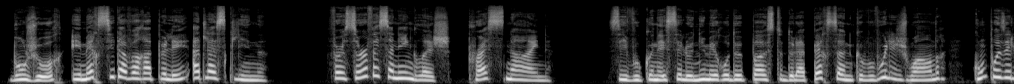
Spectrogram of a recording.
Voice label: Fransızca Kadın

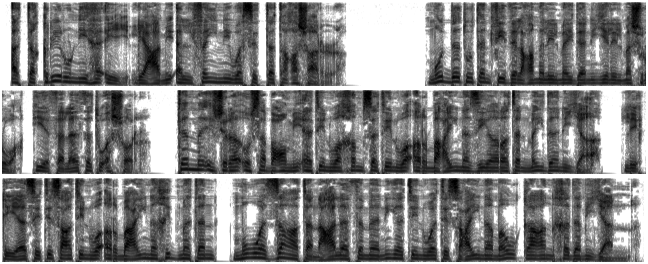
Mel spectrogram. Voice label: Arapça

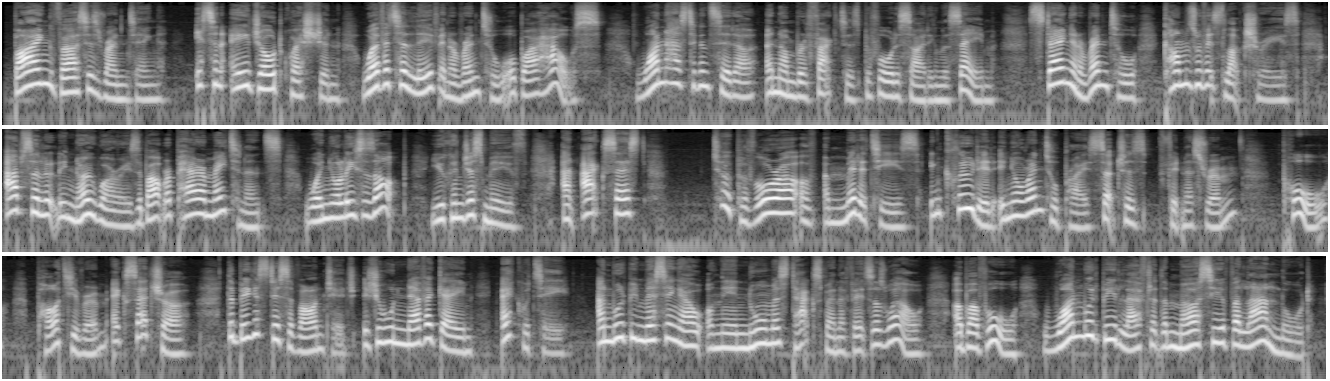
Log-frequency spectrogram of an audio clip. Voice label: İngilizce Kadın

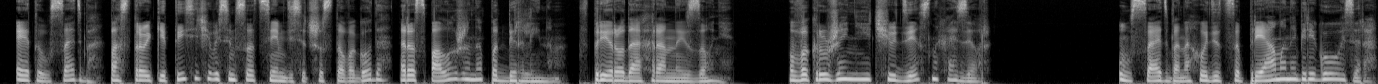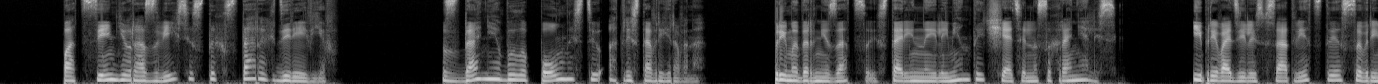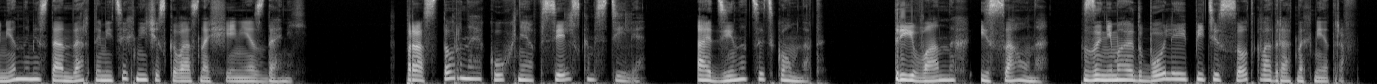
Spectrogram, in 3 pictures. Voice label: Rusça Kadın

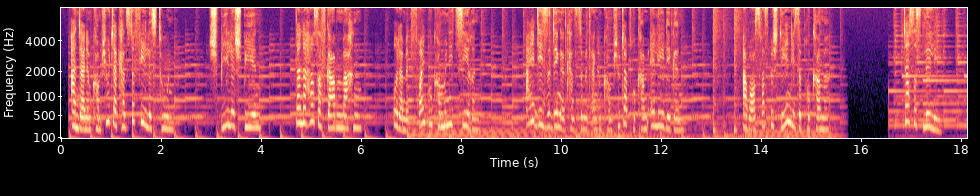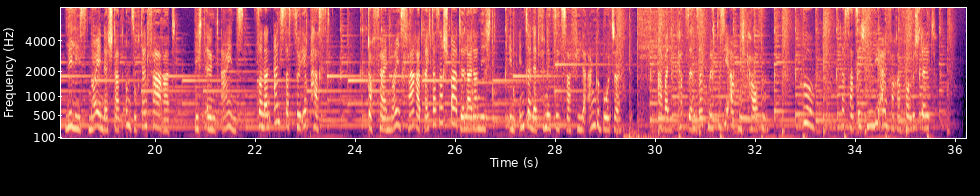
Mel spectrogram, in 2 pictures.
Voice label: Almanca Kadın

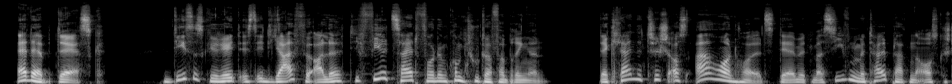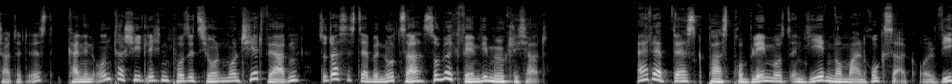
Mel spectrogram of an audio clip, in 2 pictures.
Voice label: Almanca

